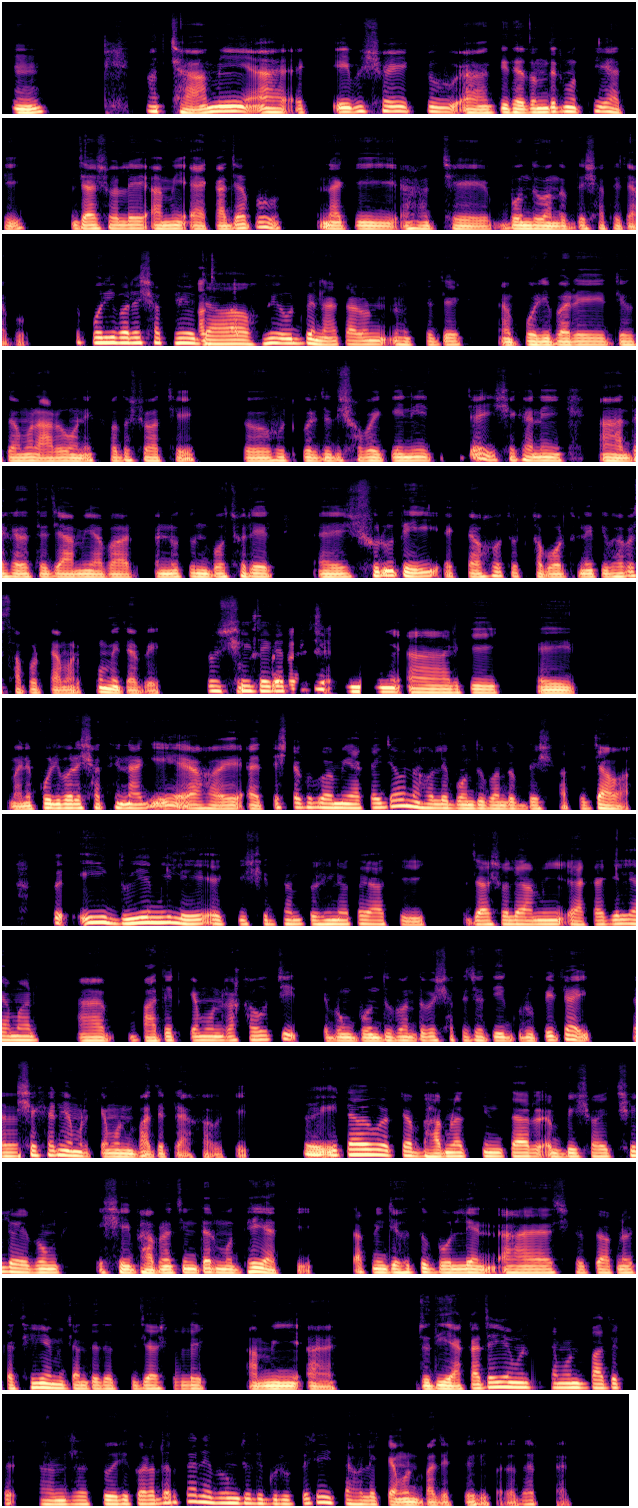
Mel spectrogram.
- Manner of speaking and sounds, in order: tapping; other background noise
- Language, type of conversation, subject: Bengali, advice, ভ্রমণের জন্য বাস্তবসম্মত বাজেট কীভাবে তৈরি ও খরচ পরিচালনা করবেন?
